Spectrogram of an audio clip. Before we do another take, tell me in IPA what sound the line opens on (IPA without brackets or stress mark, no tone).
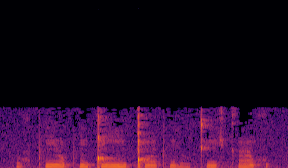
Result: ə̤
